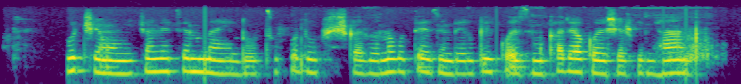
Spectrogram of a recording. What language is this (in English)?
Kinyarwanda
